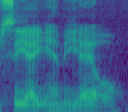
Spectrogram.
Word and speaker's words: Campbell: Christ as Campbell i'ts in those days they pronounced it they pronounced Campbell as if it were ca mal and so they called them camel IDEs and that and you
